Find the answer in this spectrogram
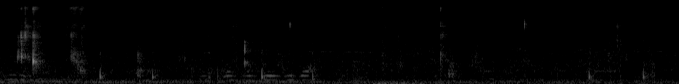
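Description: A bite into dragon fruit peel, with a cluster of sharp clicks about a quarter second in, followed by sparse, faint mouth clicks of chewing.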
